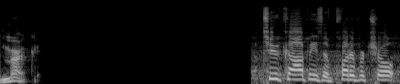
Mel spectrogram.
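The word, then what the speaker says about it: Moerk: and everybody's favorite monster is that how you say it Mo Rick no shot it's just Merc two copies of pter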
